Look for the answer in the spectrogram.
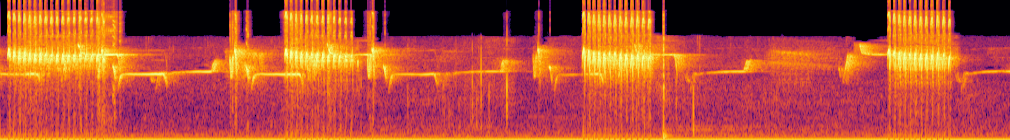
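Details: A female scarlet-backed flowerpecker calling to stimulate males: four sharp, rapid, buzzy high bursts, irregularly spaced, alternating with thin level and sliding whistled notes and a few soft ticks.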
